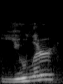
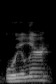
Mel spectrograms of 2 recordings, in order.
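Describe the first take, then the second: First: The name begins with a 'you' sound. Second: The name does not begin with a 'you' sound. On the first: The speaker calls it wrong. "not Euler, like E W L E R" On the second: The speaker calls it right. "it is pronounced Euler"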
